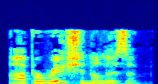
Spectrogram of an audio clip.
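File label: "operationalism", British English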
